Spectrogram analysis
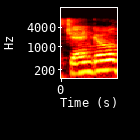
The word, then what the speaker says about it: Django: It's Django, the D is silent.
